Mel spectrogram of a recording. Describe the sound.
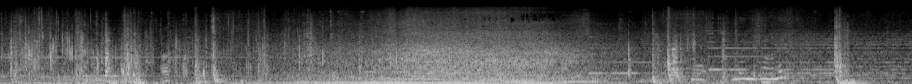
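A school bus, the last one bringing all the middle-school pupils, pulls up in Dordogne, France, its deep engine rumble swelling and then easing off, with a few door-like thunks and knocks, a short squeal, and muffled voices.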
